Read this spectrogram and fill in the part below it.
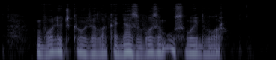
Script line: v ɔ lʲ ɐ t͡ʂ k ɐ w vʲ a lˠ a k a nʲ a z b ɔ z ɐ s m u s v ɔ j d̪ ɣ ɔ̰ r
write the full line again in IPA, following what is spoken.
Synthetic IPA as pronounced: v ɔ lʲ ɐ t͡ʂ k ɐ w vʲ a lˠ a k a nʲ a z v ɔ z ɐ m u s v ɔ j d̪ v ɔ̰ r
